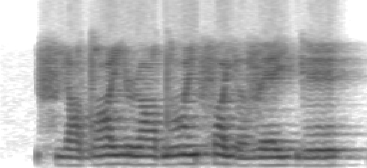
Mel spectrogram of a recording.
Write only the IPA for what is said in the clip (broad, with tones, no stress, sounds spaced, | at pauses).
f iː˩ dˤ iː˧˥ ɹ ɑ˧ dˤ ĩː˧˥ f ɒ˥ j ʌ˩ v ɛː˧˥ j ɡ ɛ̃˧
